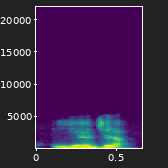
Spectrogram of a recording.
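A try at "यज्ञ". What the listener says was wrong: Yaja. Yaja, and there is a nya. So many times this is confused, as in many areas it is pronounced yagya, something like that, yagya or whatever. So ga. So But if we understand again the position and the way to pronounce it, it will be easy.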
